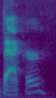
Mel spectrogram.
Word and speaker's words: Bakker: Jim Bakker and Baker, apparently.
